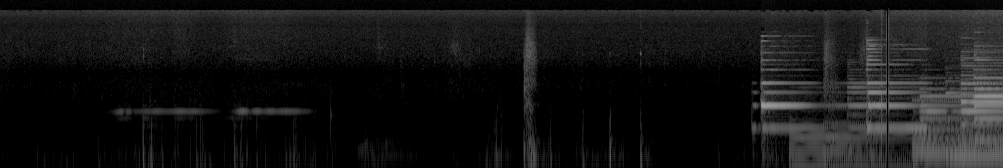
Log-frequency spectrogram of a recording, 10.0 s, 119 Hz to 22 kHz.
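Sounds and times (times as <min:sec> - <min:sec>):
soft steady tone: 0:00.0 - 0:04.1.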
